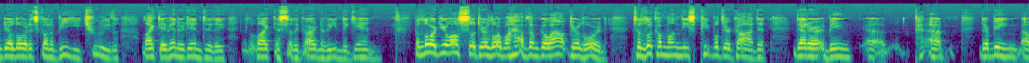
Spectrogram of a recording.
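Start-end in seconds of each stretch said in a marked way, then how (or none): none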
